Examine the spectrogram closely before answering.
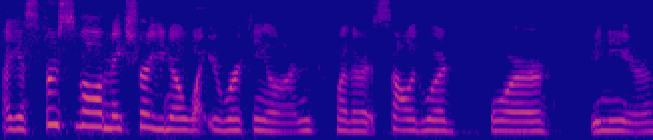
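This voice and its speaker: A woman speaks at a fairly high pitch with ordinary pitch variation and a slight Nova Scotian accent. The recording is very clean, with a silent background. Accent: Nova Scotian, slight, shows on a few words. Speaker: furniture refinisher. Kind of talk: tutorial. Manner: casual.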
